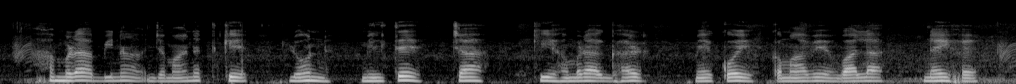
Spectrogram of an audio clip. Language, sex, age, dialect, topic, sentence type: Magahi, male, 46-50, Northeastern/Surjapuri, banking, question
